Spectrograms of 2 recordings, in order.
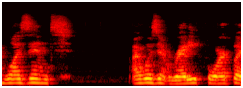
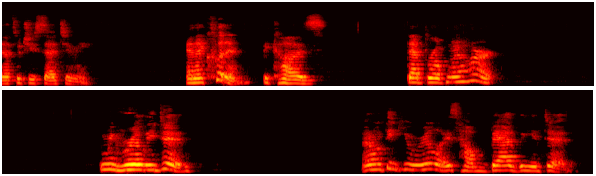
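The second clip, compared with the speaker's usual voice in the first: tearful voice, on the verge of tears; 2 semitones higher than usual. Telling a former partner how their answer broke the speaker's heart: almost crying. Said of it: "because you're almost crying".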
